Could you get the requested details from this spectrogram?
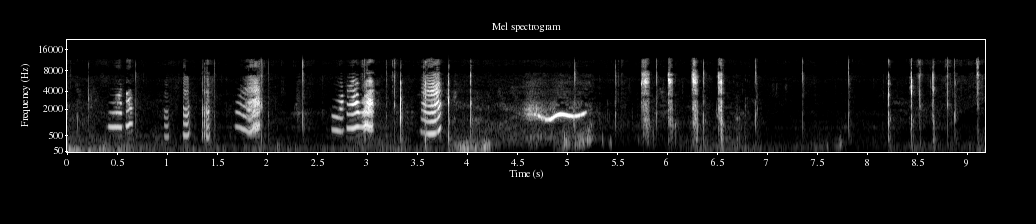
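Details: Pet ringneck parakeet chattering nonstop: rapid bursts of short, bright chirps and squeaky notes, several sharp upward-sweeping calls, and a wavering whistled note near the middle. Brief clicks and small taps follow toward the end.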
